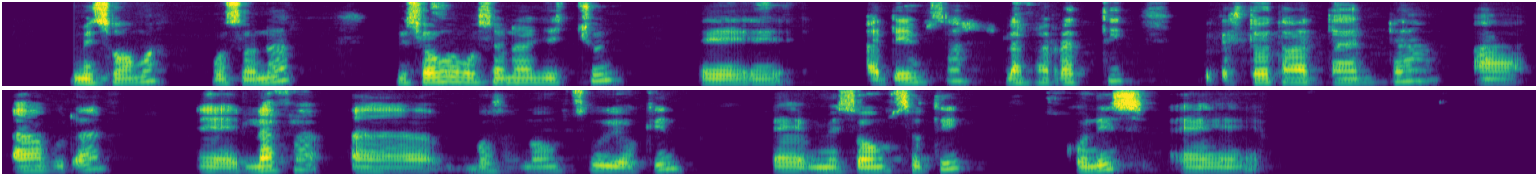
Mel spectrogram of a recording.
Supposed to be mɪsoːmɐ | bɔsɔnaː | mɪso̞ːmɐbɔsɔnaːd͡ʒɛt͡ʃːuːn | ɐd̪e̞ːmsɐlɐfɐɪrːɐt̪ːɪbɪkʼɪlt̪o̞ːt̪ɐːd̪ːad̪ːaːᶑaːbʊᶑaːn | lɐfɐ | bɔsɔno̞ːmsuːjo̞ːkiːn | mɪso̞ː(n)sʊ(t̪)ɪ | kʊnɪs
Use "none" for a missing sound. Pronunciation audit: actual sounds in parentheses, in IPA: m, t̪

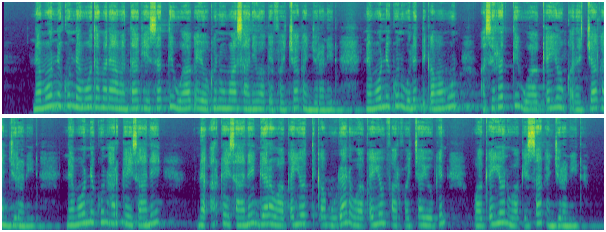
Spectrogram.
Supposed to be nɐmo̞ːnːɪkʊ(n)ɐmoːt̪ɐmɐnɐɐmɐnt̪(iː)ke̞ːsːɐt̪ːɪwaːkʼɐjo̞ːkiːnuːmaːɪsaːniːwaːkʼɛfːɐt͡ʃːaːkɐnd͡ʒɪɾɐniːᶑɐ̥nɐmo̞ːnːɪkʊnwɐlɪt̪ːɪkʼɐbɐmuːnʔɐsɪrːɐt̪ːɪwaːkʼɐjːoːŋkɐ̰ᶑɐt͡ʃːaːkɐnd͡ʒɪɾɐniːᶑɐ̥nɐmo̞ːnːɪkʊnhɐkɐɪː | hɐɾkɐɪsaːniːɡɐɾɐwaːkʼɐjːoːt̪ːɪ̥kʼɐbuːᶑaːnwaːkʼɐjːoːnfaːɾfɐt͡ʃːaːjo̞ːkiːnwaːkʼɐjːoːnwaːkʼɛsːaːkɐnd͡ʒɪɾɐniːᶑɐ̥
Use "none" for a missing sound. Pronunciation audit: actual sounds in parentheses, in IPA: nː, aː

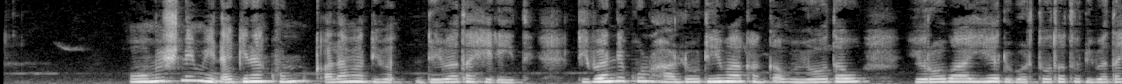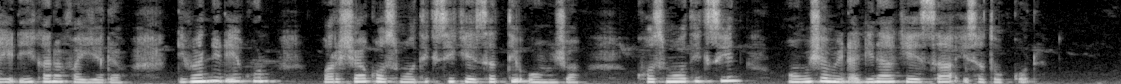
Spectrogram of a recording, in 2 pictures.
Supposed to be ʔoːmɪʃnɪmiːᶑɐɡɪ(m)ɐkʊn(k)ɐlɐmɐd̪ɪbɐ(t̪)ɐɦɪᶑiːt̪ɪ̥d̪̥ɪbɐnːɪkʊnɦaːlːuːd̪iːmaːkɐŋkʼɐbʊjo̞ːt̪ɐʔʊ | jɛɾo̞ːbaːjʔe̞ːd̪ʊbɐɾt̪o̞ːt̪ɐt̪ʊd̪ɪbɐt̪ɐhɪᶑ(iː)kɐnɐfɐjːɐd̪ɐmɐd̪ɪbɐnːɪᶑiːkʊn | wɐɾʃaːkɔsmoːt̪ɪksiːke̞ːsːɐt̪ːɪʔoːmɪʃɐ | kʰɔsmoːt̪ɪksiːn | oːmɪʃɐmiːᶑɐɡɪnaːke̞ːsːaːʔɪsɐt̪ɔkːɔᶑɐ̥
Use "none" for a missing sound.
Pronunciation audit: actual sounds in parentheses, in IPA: n, kʼ, t̪, iː

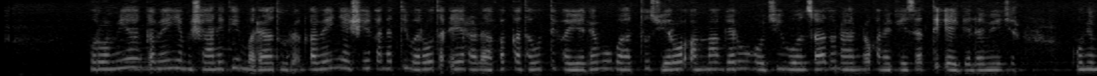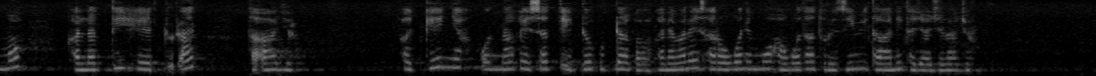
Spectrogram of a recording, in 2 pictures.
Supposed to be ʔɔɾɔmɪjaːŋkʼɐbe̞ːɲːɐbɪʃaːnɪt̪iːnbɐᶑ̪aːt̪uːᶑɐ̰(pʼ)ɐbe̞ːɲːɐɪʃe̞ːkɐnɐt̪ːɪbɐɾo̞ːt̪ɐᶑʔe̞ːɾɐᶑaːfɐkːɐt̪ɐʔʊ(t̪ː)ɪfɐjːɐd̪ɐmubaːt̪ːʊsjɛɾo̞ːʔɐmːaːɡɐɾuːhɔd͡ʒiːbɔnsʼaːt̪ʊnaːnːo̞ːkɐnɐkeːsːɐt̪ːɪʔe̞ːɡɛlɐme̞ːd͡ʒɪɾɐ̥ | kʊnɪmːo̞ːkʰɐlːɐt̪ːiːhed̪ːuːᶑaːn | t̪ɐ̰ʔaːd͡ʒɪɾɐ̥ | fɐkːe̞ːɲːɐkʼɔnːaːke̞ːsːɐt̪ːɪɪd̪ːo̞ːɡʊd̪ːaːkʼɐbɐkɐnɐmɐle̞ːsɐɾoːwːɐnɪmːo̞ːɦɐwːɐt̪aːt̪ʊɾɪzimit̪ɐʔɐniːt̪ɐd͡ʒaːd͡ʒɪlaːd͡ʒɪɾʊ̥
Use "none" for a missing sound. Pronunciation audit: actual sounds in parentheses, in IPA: kʼ, t̪ː

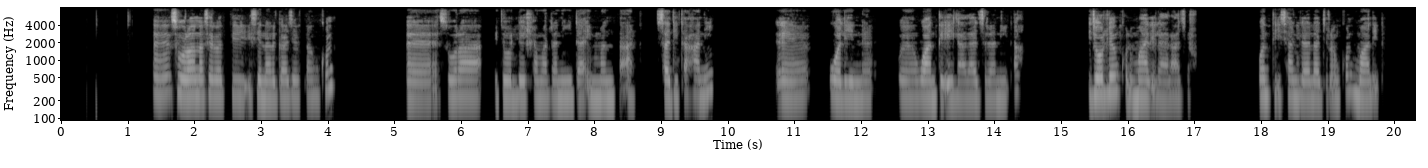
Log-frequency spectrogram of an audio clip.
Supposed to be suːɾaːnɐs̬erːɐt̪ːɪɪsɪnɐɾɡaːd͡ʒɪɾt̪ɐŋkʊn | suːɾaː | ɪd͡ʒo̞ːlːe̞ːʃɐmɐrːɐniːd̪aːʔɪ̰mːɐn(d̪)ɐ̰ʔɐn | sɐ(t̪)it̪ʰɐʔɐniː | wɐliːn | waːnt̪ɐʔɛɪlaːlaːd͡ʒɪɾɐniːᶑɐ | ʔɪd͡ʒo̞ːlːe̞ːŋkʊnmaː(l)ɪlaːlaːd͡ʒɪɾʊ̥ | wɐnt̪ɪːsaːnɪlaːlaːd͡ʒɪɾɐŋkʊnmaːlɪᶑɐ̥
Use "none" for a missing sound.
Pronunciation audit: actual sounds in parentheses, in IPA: t̪, d̪, l

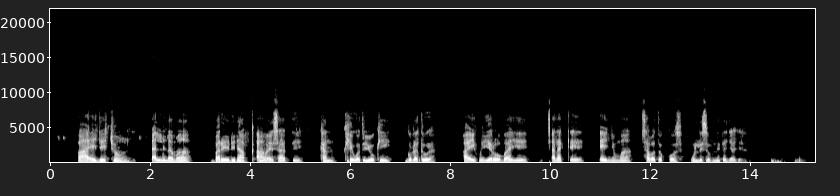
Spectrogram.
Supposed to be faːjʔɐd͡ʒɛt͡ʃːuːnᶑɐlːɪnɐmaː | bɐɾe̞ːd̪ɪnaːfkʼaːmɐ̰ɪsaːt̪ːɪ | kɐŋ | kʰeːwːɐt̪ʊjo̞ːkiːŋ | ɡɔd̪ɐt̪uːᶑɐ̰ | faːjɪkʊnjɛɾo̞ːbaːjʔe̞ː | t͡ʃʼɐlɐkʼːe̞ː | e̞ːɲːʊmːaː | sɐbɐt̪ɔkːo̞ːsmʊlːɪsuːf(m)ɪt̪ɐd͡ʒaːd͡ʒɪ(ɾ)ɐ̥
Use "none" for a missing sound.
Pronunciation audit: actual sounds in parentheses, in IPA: n, l

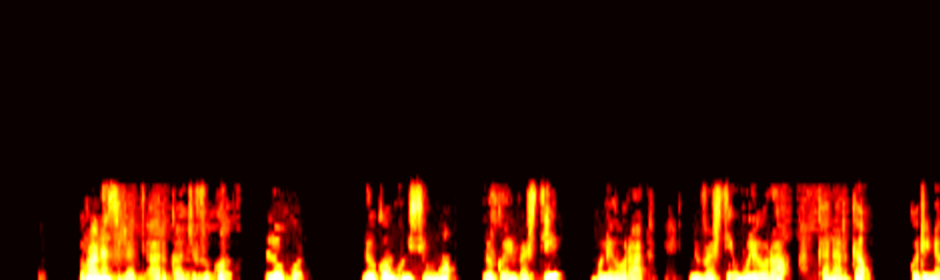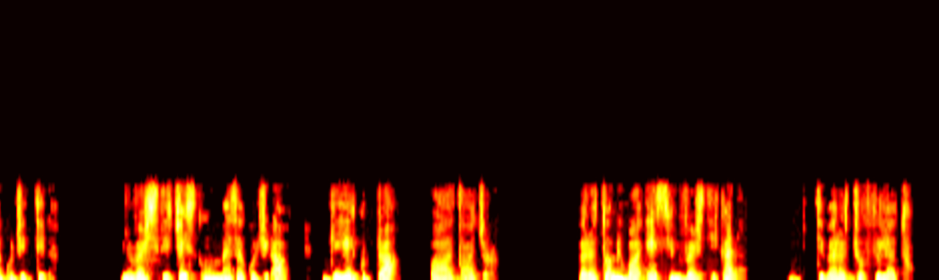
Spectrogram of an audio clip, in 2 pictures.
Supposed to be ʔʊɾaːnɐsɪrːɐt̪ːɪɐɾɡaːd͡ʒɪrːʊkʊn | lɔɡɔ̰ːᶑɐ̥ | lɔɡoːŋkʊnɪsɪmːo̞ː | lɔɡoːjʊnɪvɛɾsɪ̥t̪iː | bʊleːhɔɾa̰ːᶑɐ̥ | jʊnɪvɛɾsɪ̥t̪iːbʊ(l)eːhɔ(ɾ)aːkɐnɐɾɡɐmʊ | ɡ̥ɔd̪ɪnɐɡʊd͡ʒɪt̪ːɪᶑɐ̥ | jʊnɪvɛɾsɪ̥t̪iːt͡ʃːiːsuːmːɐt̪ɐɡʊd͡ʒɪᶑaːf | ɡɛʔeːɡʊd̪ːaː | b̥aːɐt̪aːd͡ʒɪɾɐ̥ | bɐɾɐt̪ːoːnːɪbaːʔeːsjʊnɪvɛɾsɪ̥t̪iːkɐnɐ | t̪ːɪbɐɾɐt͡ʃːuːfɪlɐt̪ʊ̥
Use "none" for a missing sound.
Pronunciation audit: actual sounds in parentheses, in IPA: l, ɾ

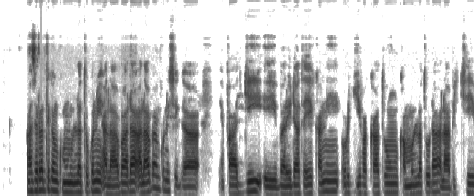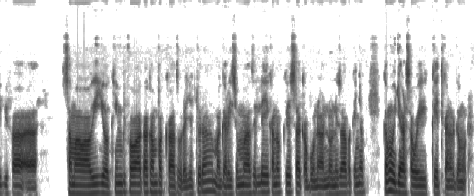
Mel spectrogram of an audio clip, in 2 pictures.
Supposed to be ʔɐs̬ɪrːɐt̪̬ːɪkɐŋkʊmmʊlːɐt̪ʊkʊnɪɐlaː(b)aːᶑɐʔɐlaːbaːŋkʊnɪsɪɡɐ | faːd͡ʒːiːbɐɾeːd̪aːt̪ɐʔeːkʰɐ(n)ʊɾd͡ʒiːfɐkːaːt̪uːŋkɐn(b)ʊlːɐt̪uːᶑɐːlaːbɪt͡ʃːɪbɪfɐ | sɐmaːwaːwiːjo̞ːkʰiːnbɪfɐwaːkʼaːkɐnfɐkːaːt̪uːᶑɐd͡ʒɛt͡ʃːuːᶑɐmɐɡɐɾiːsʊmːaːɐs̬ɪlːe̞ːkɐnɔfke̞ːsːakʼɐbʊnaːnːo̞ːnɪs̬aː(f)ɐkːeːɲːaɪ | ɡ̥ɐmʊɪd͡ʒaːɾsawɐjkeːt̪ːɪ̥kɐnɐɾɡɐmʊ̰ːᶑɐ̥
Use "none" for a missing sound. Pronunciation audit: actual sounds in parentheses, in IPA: b, n, m, f

